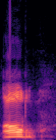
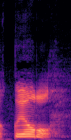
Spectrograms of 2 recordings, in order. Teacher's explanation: یہاں پر راہ کو پر پڑھنا ہے کیونکہ راہ ساکنہ سے پہلے زبر ہے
